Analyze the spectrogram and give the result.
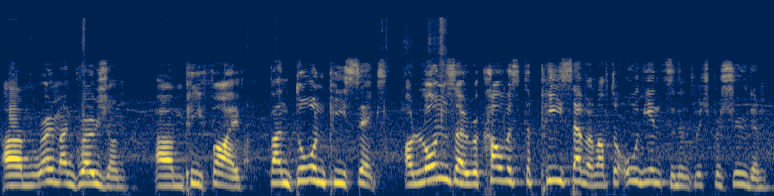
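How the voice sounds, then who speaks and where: A man hosting casual sim-racing commentary, excitable and rambling, with lots of "um" fillers as he runs through results. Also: high-pitched, moderate pace, hardly any pauses, muffled recording, slight background noise. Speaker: race commentator and series host.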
